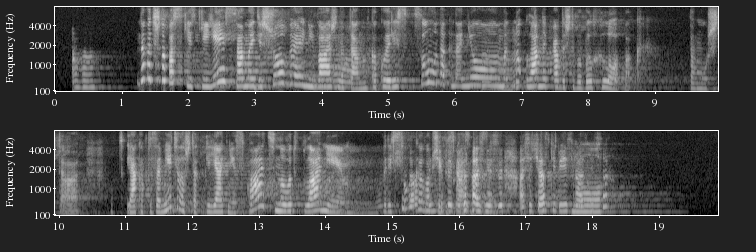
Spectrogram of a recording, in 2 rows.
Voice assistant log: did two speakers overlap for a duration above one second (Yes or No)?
Yes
